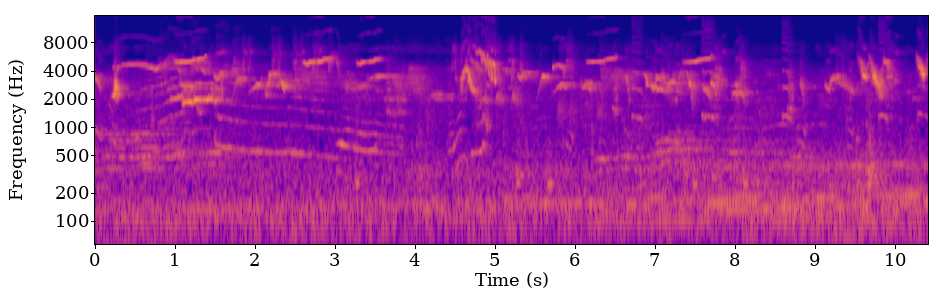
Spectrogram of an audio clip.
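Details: Oriental magpie-robin song used as a lure for a stressed bird that stopped singing: busy, varied whistles and warbled phrases over a noisy background.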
